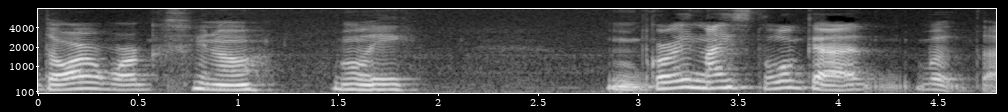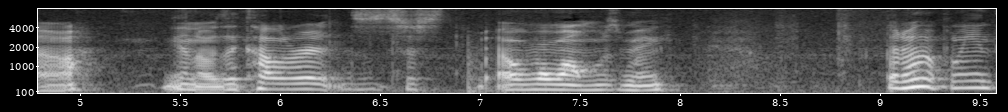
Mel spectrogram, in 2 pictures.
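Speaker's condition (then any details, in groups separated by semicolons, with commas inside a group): Cerebral palsy; physical handicap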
